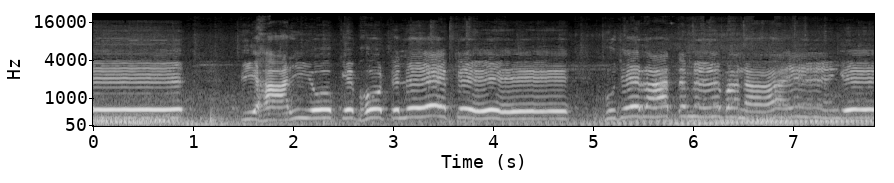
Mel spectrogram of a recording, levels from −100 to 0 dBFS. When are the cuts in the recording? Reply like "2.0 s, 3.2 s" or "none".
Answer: none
